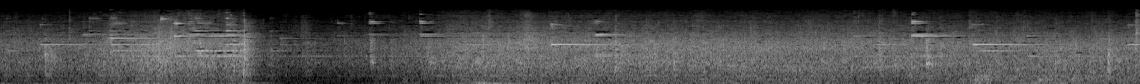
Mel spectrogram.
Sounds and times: rain 0.0 - 11.4
wind 0.0 - 11.4
thunderstorm 4.6 - 11.4

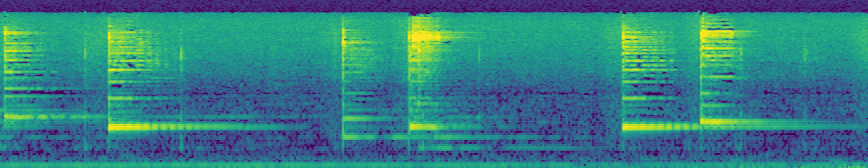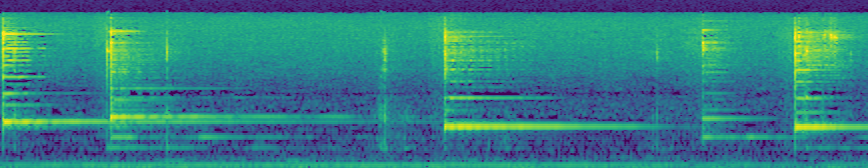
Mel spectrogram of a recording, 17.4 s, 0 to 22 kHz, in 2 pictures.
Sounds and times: Creepy Music Box 0.0 - 2.8
Creepy Music Box 3.4 - 5.4
Creepy Music Box 6.2 - 17.3

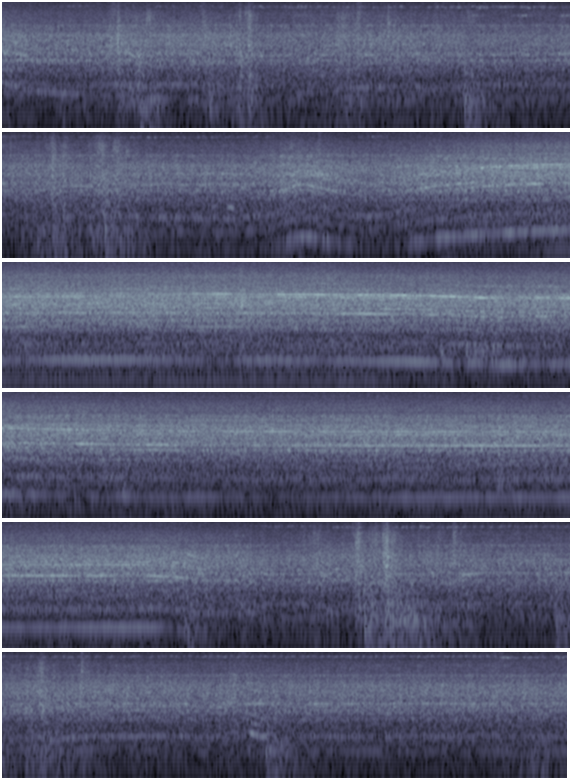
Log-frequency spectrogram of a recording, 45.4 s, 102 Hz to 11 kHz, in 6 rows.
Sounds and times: men hauling our dumpster to the truck 0.0 - 45.4
truck 0.0 - 45.4
voices 40.7 - 41.6

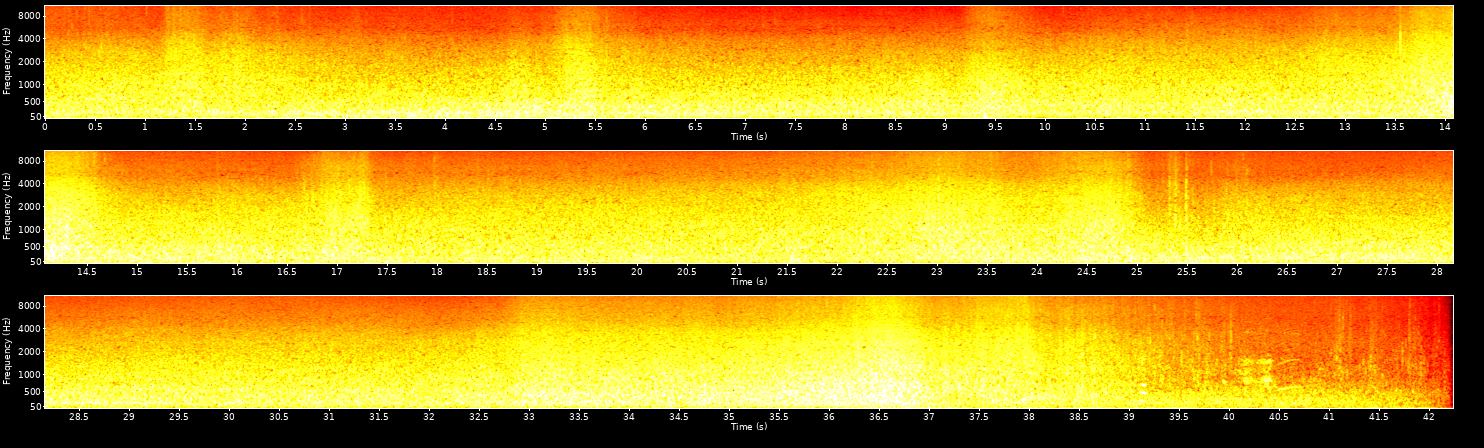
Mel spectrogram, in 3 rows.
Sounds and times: water 33.4 - 42.2

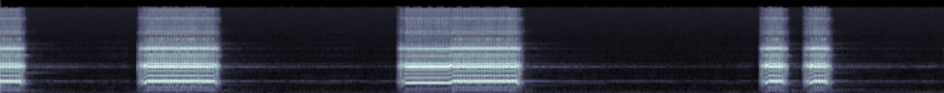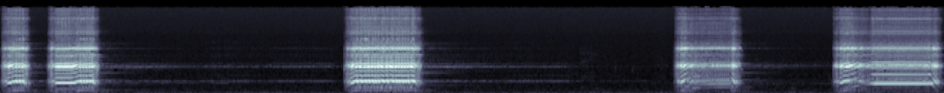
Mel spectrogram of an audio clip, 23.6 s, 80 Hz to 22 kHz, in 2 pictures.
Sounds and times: old car, hoarse horn honking 1.7 - 2.8
old car, hoarse horn honking 5.0 - 6.6
old car, hoarse horn honking 9.5 - 10.5
old car, hoarse horn honking 11.8 - 13.3
old car, hoarse horn honking 16.1 - 17.2
old car, hoarse horn honking 20.2 - 21.2
old car, hoarse horn honking 22.2 - 23.6

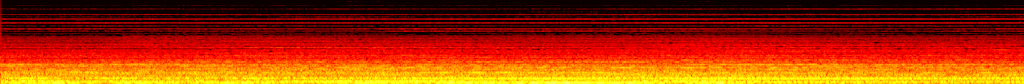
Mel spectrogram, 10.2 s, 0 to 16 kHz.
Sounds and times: slowly evolving dreamy ambient drone pad 0.0 - 10.2

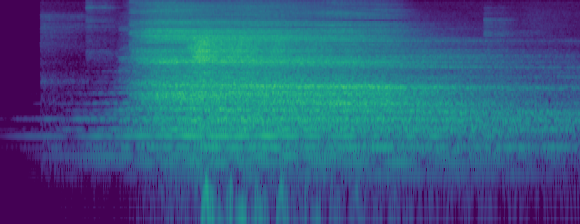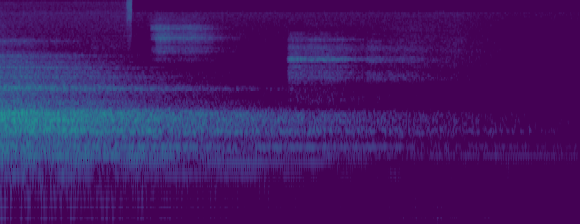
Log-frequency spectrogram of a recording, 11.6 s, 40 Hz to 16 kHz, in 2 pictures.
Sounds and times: Mystical female choir swell 1.2 - 7.8
light, airy breath 1.3 - 6.5

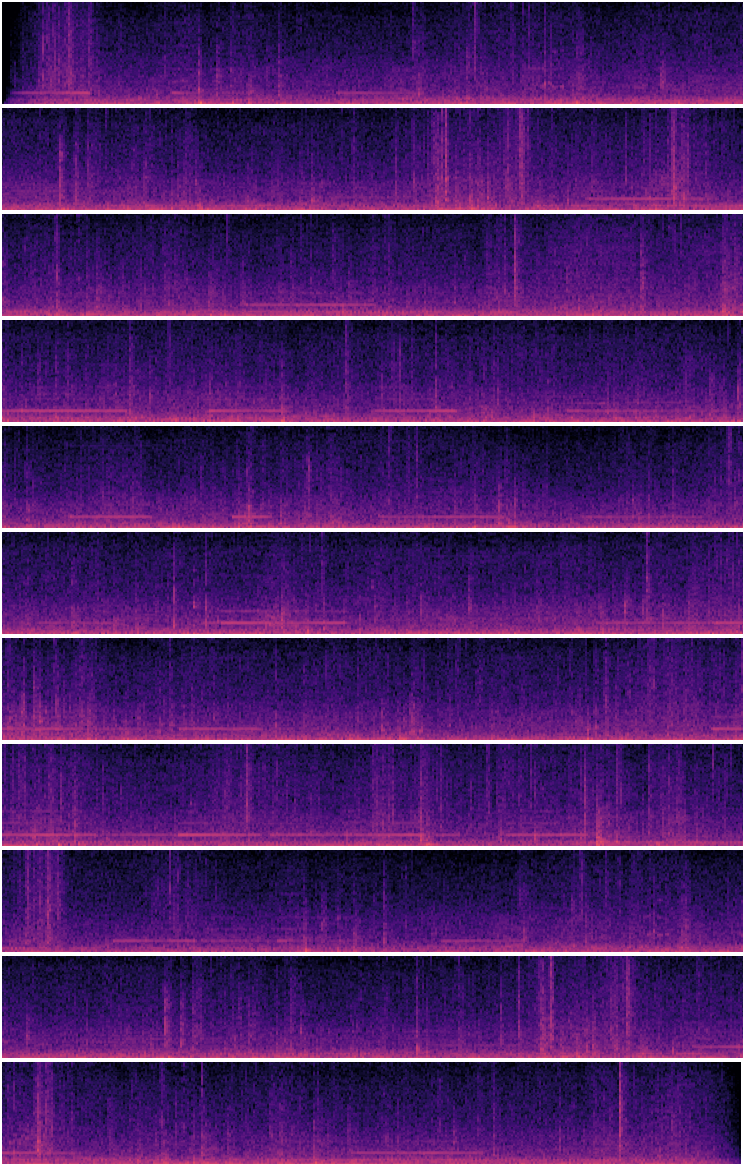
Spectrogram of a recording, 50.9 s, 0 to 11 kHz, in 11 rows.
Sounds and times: workers 0.0 - 50.9
BULLDOZER EXCAVATOR Working 0.0 - 50.9
BACKUP BEEP 0.1 - 2.6
BACKUP BEEP 8.3 - 9.1
BACKUP BEEP 13.9 - 29.6
BACKUP BEEP 32.2 - 36.4
BACKUP BEEP 37.7 - 39.0
BACKUP BEEP 39.8 - 40.3

